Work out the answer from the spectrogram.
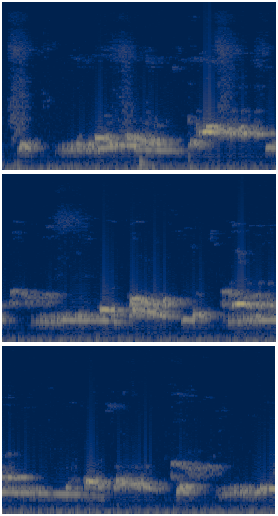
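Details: Many local zebra doves calling back and forth as a lure, with overlapping soft, rolling coos and trilled phrases that rise and fall, over a steady low rumble.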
